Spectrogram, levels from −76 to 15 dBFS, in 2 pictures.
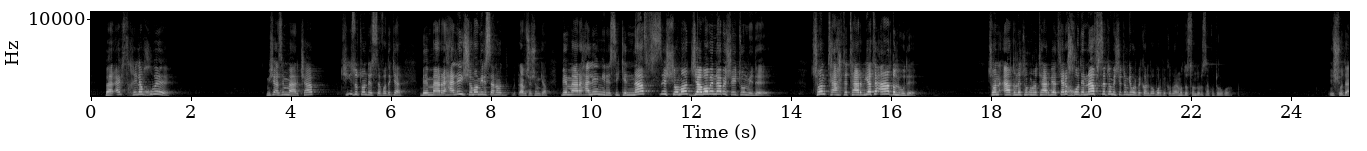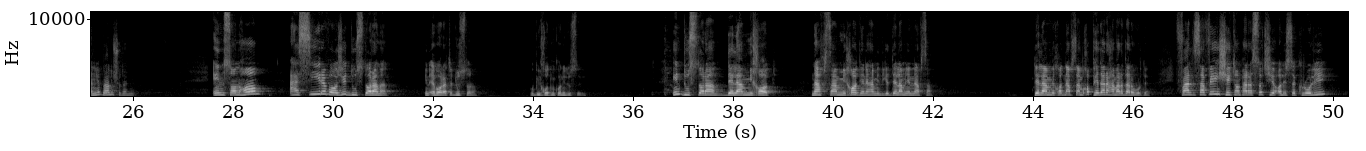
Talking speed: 120 wpm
